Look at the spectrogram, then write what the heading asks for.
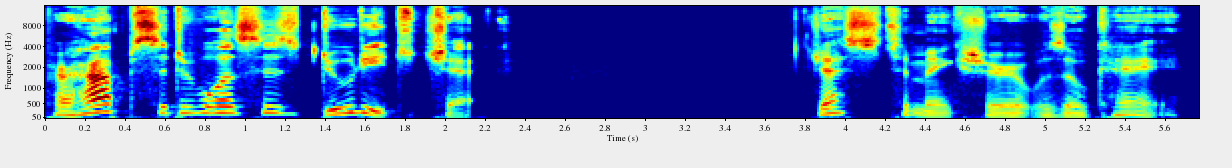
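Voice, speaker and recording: Lively, animated story narrator, dry sound. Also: mid-range voice, a little slow, no room sound. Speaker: fan fiction reader, narrator.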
